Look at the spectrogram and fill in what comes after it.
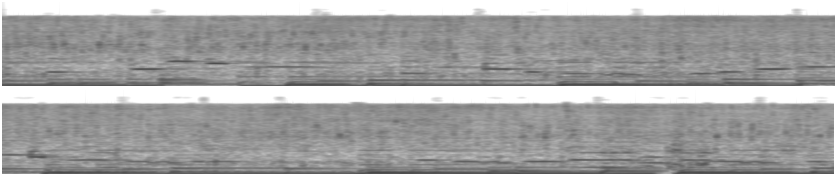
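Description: Chicken pieces sizzling as they deep-fry in hot oil in a kadai, a steady hiss throughout. Background music with a steady bass line runs underneath.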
